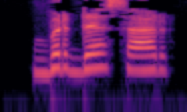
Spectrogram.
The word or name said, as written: berdasar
